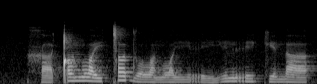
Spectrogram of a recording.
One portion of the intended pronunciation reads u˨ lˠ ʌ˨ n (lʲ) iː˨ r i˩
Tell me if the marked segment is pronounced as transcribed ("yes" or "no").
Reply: no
